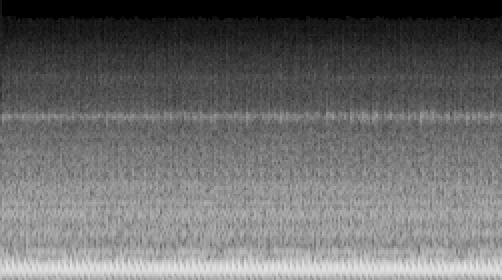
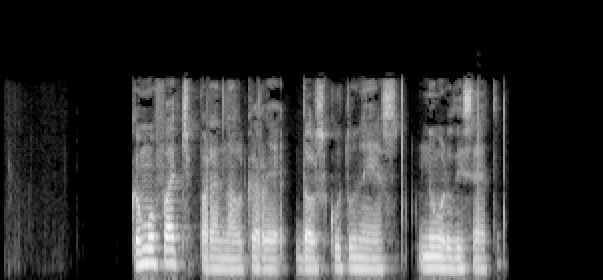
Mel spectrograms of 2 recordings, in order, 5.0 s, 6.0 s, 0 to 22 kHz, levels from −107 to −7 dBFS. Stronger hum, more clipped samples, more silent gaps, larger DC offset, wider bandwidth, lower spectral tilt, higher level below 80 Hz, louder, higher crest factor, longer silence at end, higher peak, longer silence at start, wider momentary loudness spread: neither; neither; neither; neither; about the same, 8 kHz vs 8.2 kHz; first, -8 dB/octave vs -5 dB/octave; first, -36 dBFS vs -56 dBFS; second, -24 LUFS vs -20 LUFS; second, 10 dB vs 20 dB; second, 0 s vs 1.2 s; second, -14 dBFS vs 0 dBFS; second, 0 s vs 1.3 s; second, 1 LU vs 7 LU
